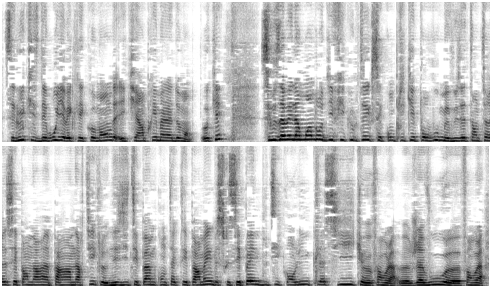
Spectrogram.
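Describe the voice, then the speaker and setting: A woman's voice: on the high side, brisk, a little mellow. A woman hosting a casual tarot reading to camera, chatty and full of hesitant fillers and tag questions. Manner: chatty, sprinkles "hein, d'accord" tag questions. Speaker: tarot card reader and channel host.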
